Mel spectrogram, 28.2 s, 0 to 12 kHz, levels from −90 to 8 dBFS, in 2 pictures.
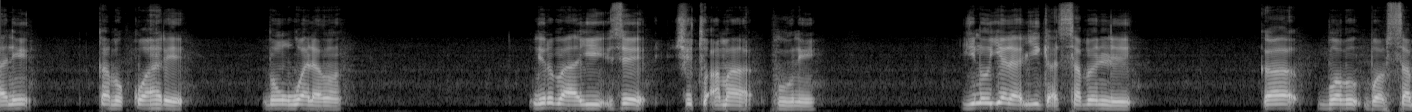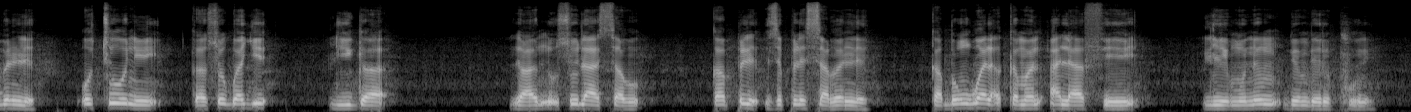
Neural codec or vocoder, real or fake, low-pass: codec, 44.1 kHz, 7.8 kbps, Pupu-Codec; fake; 10.8 kHz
